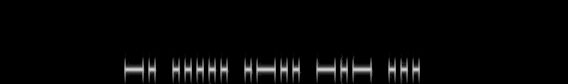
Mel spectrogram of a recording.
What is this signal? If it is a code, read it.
Morse code, heard as a keyed tone, about 20 wpm, 700 Hz. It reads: N5LKS
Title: USA Call Signs - 5 Characters - 20wpm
